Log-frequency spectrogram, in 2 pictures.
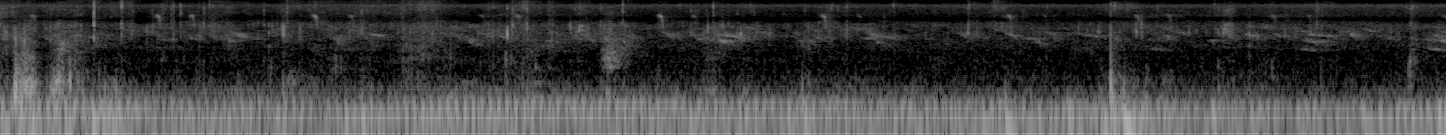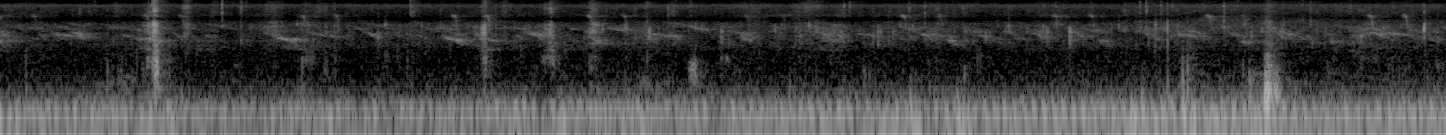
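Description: Puppies eating from a dish: faint wet lapping and chewing clicks, with a few sharper clicks here and there over a low steady rumble.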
